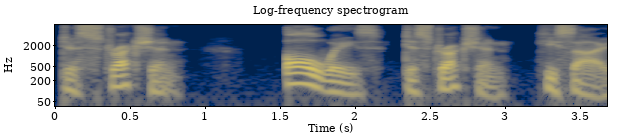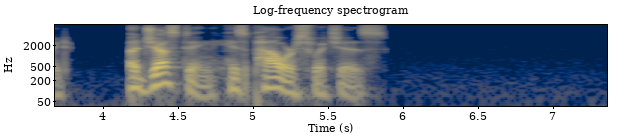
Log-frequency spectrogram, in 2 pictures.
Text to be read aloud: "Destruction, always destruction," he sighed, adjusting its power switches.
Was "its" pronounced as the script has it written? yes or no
no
